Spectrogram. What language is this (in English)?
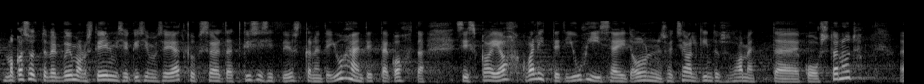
Estonian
